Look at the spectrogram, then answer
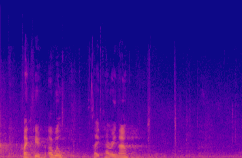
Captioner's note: applause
